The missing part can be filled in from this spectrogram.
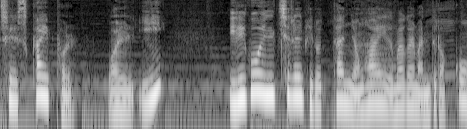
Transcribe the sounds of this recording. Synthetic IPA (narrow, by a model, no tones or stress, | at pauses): t͡ɕʰiɭsʰɯ̥kʰaipʰɯɭ | wʌɭi | iɭɡoiɭt͡ɕʰiɾɯɭpiɾotʰanjʌŋɦwae̞ɯmaɡɯɭmandɯɾʌt̚k͈o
